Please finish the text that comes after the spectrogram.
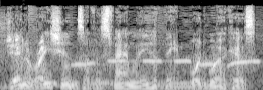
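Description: A man reading scripted documentary narration in a measured, even way. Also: deep voice. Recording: voice-over with music bed.

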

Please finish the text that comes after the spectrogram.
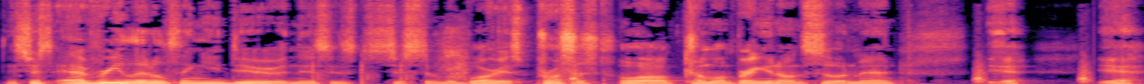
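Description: Young man, gaming commentary, sick, excitable, swears a lot, faint background noise. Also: fairly low pitch, normal speed. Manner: excitable, swears often, talks to the game. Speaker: gaming YouTuber. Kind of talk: casual let's play commentary.

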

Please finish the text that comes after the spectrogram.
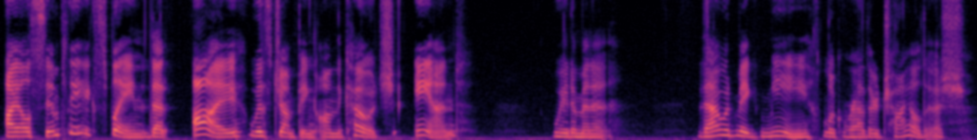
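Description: A woman voicing a fussy, proper grown-up man, an easily flustered babysitter in a children's storybook, in a prim, drawn-out way. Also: a little high, fairly bright tone, no echo, studio quality. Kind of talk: children's storybook read-aloud.

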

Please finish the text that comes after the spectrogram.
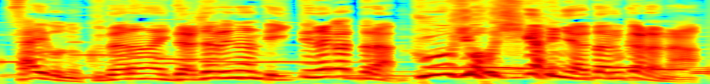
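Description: A man's voice: high-pitched, wildly swooping pitch, very fast, loud music behind the voice. A man playing a sarcastic, exasperated teenage boy in an anime audio drama, blunt and dry with explosive retorts. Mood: outraged.

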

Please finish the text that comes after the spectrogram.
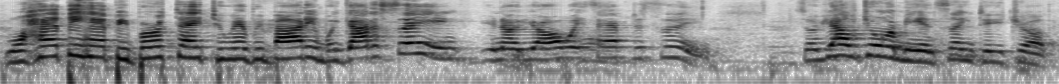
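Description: A woman's voice: fairly high pitch, normal speed. A middle-aged woman, director of a senior center, hosting a birthday party in an indoor community room on a handheld mic. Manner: cheerful, chatty, holds a handheld mic.

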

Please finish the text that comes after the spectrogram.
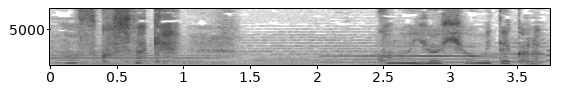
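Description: High-voiced earnest young schoolteacher played by an actress. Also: female voice, fairly even intonation, a little slow, music in the background. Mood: earnest resolve. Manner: formal, polite, earnest. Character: earnest, stiff young female schoolteacher, proud and vulnerable. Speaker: radio drama actress. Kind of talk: Japanese radio drama acting.

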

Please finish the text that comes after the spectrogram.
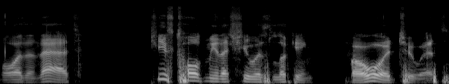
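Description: A man's voice: on the low side, lively intonation, measured pace, dry recording, low-quality recording. A man reading visual novel narration aloud expressively, with playful ad-libs.

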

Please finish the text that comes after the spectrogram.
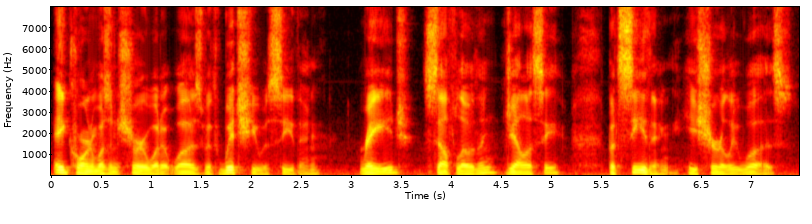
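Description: A man reading a comic story aloud as an audiobook narrator, in a deadpan, wry manner. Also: on the low side, measured pace.

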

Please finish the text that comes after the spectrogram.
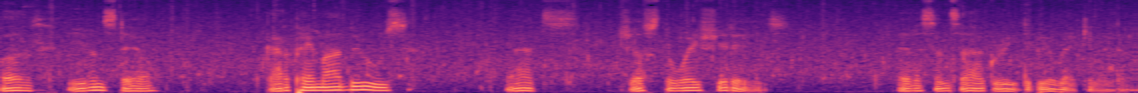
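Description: A man playing a cocky, dominant werewolf bounty hunter in an ASMR roleplay, with a gravelly cowboy drawl and a teasing, folksy manner. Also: takes it slowly, long pauses, background noise, full character voice. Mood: dry, weary. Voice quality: deep, gravelly. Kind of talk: ASMR audio roleplay, in-character monologue. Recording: steady trickling stream ambience behind. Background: running water, outdoor nature ambience.

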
